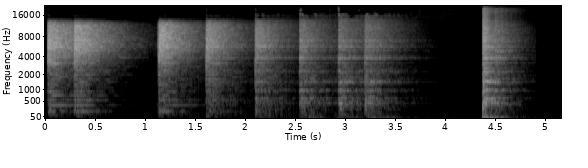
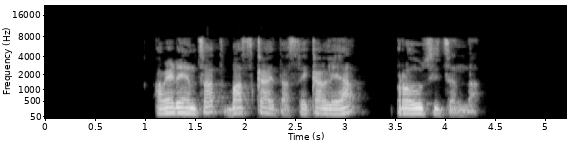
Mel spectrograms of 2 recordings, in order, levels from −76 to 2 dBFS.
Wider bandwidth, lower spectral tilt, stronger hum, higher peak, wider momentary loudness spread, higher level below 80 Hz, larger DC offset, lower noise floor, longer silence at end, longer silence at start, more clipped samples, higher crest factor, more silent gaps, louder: first, over 20 kHz vs 8 kHz; second, 3.5 dB/octave vs -4.5 dB/octave; neither; second, -6 dBFS vs 0 dBFS; first, 16 LU vs 8 LU; second, -68 dBFS vs -58 dBFS; neither; second, -58 dBFS vs under -90 dBFS; second, 0.35 s vs 0.9 s; second, 0 s vs 1.1 s; neither; about the same, 20 dB vs 18 dB; first, 4.16-4.37 s vs none; second, -23 LUFS vs -16 LUFS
